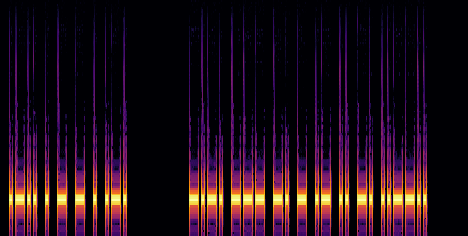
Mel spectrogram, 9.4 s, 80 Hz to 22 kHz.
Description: Morse code, heard as a keyed tone, about 20 wpm, 700 Hz. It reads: LETTER CONTAIN?
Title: 3x Word-Spacing - Sentences from Top 500 Words - 20wpm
